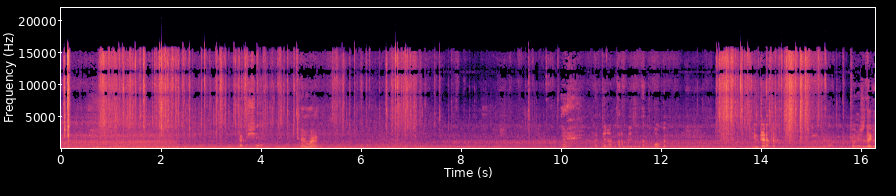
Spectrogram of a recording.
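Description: A truck engine rumbles steadily inside the cab.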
